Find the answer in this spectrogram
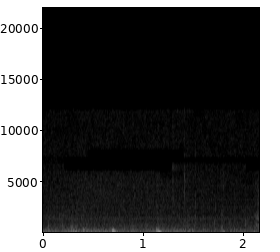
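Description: Near silence: studio room tone, with two faint, brief low thumps about a second apart.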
